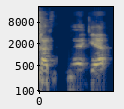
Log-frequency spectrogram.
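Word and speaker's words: Sander Berge: Is that how you pronounce it? Yes, Sander Berg.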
